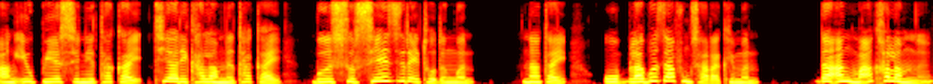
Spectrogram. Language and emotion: Bodo, sad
